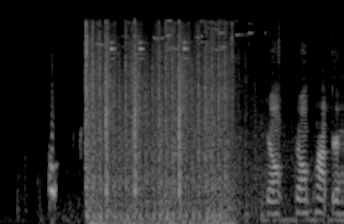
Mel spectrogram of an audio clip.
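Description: Rapid gunfire bursts loudly in a video game.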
